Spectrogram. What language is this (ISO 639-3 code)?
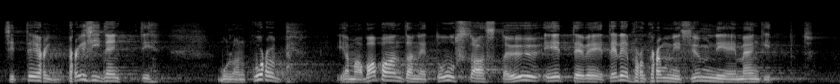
est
